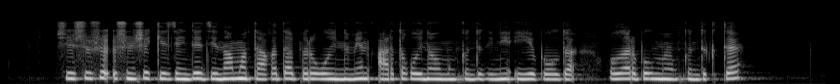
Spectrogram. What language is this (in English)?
Kazakh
